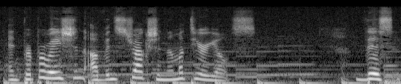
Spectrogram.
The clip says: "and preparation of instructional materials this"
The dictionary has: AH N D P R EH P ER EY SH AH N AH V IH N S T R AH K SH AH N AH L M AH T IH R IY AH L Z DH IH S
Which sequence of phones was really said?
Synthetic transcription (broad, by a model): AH N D P R EH P ER EY SH AH N AH V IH N S T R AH K SH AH N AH N M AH T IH R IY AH L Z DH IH S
